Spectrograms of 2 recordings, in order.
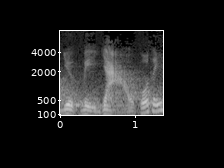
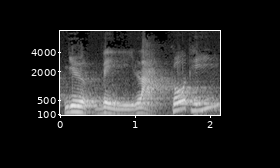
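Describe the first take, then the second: First: The third syllable is pronounced nhạo, with NH. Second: The third syllable is pronounced lạc, with L. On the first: It means for the sake of liking something. The speaker calls it wrong. "Quý vị dịch sai hay đọc là" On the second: It means for the sake of peace and joy. The speaker calls it right. "đây là lạc"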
